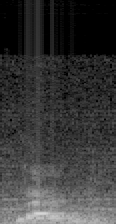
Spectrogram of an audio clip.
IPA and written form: lænd (land)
